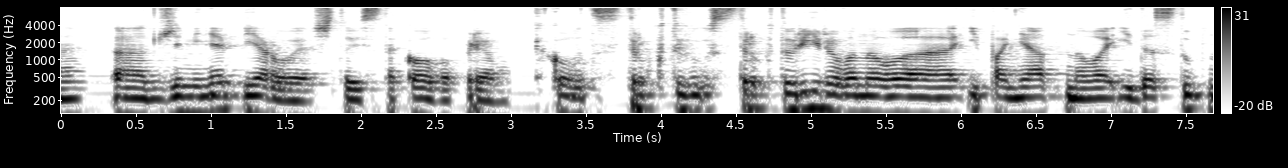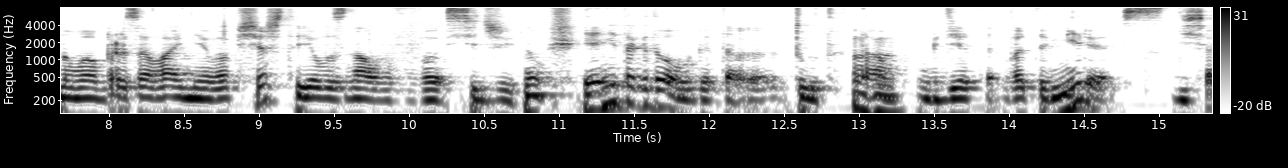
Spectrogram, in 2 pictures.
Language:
Russian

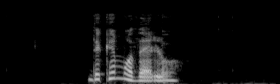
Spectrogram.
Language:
Galician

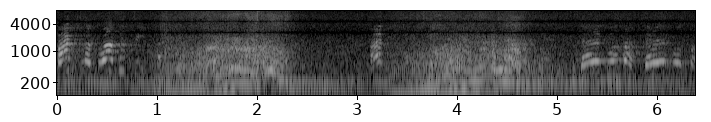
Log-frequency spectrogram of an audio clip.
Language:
Bulgarian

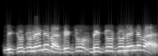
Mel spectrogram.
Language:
Maithili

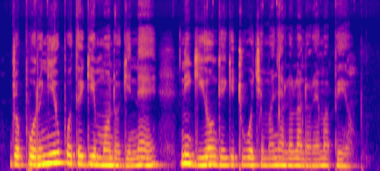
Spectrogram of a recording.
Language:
Luo (Kenya and Tanzania)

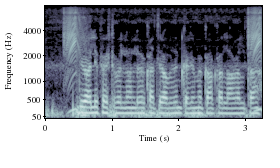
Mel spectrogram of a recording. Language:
Bhojpuri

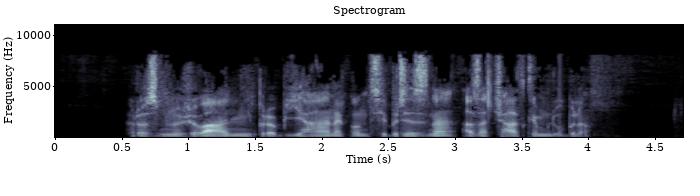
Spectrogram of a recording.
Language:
Czech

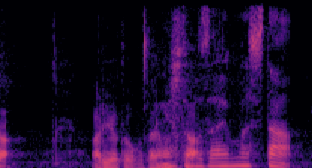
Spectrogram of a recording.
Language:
Japanese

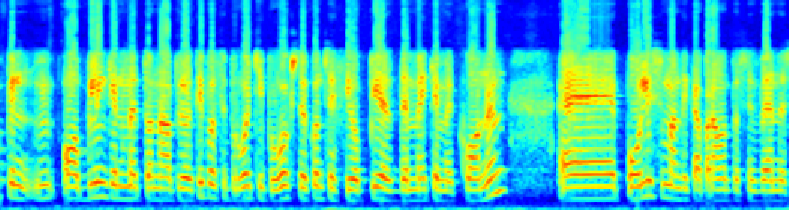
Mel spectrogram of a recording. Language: Greek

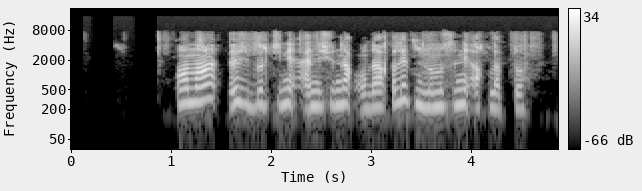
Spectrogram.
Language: Uyghur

